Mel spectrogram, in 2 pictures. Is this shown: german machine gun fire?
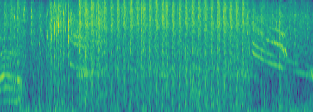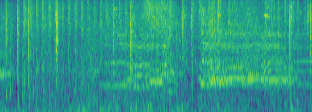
yes

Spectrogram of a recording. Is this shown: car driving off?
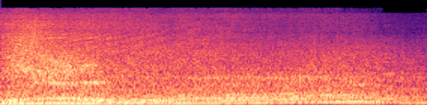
yes

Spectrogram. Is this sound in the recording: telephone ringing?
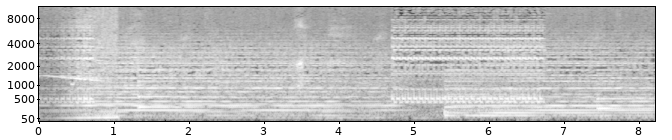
yes

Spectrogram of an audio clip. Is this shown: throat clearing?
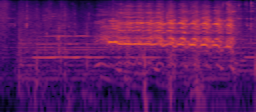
no

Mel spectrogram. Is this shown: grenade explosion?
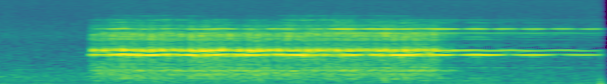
no

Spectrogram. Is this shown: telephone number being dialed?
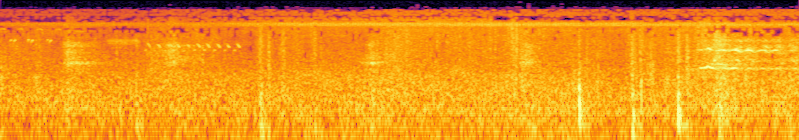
no

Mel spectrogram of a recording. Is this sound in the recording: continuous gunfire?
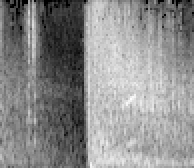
yes

